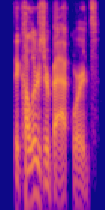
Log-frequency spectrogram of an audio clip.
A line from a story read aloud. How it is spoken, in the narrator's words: Tony said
